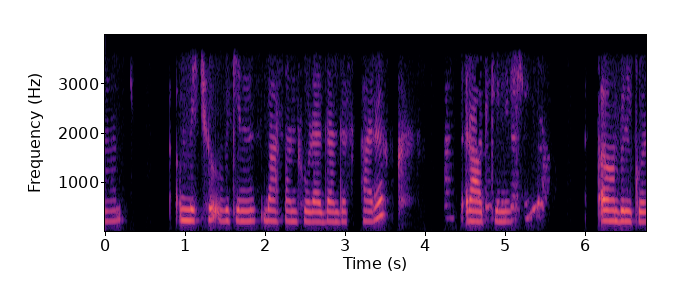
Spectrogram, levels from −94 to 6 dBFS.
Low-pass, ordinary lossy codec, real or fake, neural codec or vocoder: 3.6 kHz; AAC, 24 kbps; real; none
